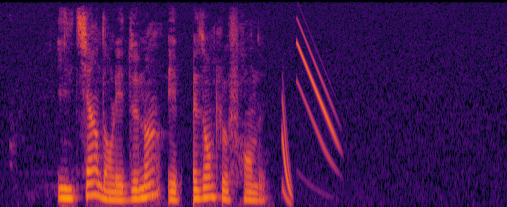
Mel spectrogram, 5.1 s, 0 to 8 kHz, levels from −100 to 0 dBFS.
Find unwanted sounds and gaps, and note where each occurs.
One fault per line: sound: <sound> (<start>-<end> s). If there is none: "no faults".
sound: dropout (1.8-1.9 s)
sound: chirp (2.8-3.5 s)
